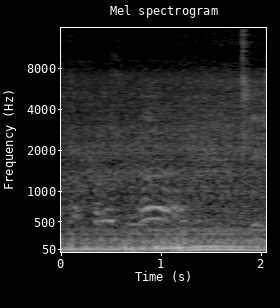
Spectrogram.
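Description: A steady low rumble with a faint voice about a second in.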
